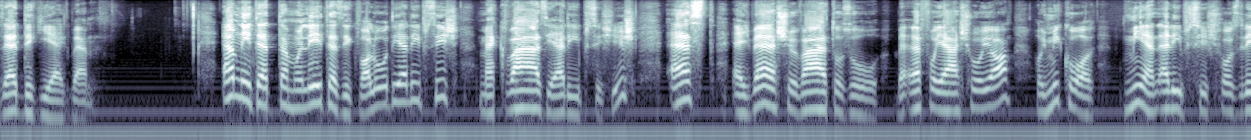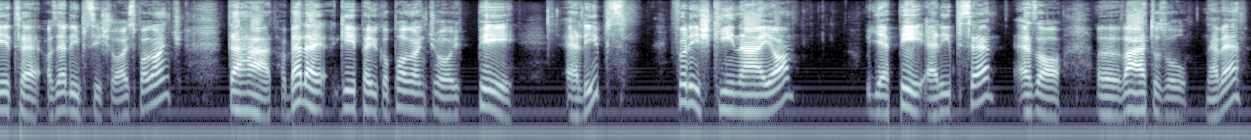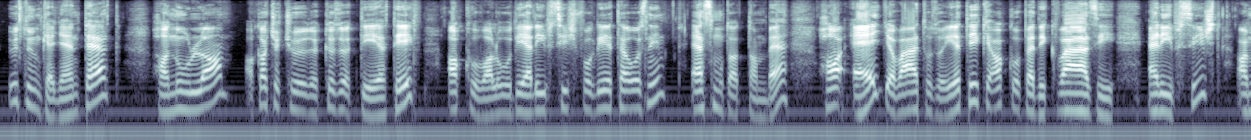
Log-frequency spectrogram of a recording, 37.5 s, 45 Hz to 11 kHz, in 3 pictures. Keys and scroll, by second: 3.2 Delete, 20.3 Down, 20.7 Up, 21.5 Up, 25.3 Return.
